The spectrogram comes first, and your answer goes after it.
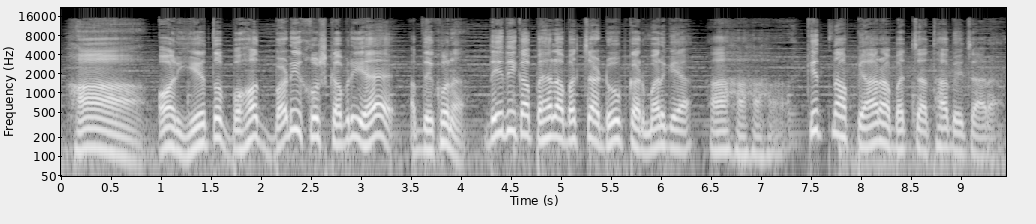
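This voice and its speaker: A man voicing a naive, mild-tempered, slow-witted young brother in a Hindi cartoon moral story, puzzled and protesting in manner. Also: mid-range voice, sing-song, faint music behind. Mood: sympathetic.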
